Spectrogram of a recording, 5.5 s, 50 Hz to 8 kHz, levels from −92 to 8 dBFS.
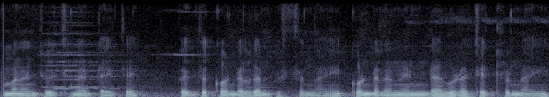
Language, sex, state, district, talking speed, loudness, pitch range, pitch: Telugu, male, Telangana, Nalgonda, 110 wpm, -26 LUFS, 85-105 Hz, 90 Hz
